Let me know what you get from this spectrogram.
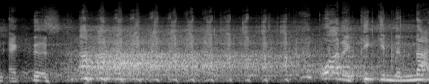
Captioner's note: gleeful Laughter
